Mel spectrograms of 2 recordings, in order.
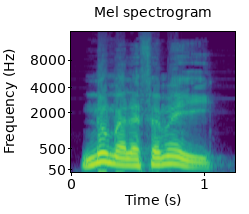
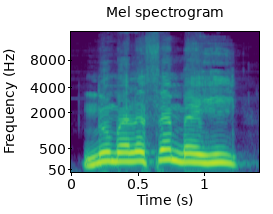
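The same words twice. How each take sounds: First: Loud, urgent demand; agitated loud outcry; shaken shout. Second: Louder, high-pitched desperate demand; escalating high outcry; shaken shout. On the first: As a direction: cry it out forcefully, shaken. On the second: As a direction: shout it at the top, badly shaken. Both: A narrator's reading. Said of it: "strigă cutremurat cavalerul".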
